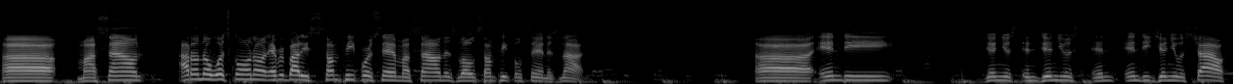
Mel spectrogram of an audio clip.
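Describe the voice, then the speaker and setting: A man's voice: high voice, a little slow, bright, forceful tone. An older man hosting a casual livestream, talking emotionally and rambling to viewers on a close studio mic. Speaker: vlog host.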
